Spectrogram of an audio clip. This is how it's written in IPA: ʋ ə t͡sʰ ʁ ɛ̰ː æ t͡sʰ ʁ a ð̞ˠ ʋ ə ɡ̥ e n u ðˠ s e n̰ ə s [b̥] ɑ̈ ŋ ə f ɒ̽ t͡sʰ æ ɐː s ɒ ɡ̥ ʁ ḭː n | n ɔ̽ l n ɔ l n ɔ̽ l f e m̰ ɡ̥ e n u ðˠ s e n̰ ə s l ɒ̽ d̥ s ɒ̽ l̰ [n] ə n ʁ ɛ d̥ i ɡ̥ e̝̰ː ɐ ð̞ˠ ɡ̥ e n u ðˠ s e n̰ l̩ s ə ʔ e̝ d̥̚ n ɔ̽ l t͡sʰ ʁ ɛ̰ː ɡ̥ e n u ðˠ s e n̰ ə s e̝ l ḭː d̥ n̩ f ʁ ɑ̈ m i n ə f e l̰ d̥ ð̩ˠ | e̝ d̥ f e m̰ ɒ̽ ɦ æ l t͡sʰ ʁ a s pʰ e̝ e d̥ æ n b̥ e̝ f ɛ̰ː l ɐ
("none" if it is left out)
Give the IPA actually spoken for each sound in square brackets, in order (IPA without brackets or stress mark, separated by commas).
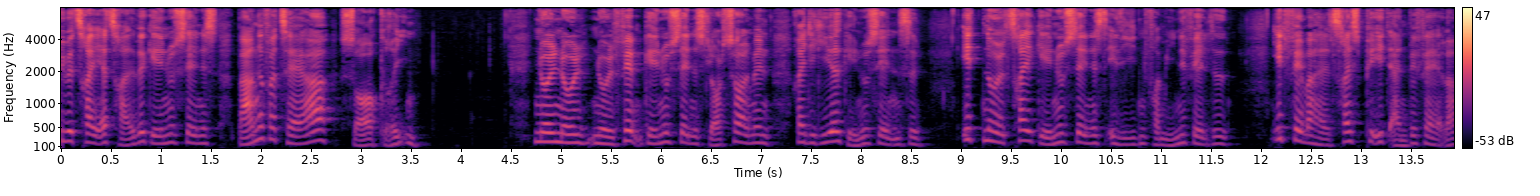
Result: b̥, m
